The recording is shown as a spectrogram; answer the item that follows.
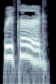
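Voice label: "recurred", British English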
